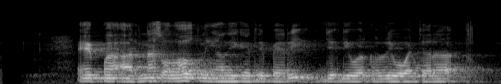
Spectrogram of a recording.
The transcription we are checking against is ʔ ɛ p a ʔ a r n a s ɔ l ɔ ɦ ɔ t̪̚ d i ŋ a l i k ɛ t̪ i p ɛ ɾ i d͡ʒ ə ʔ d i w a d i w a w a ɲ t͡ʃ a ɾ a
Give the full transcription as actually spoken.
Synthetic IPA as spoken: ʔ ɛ p a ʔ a r n a s ɔ l ɔ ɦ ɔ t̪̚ n i ŋ a l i k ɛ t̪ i p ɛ ɾ i d͡ʒ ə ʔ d i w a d i w a w a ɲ t͡ʃ a ɾ a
